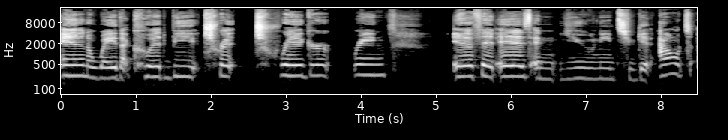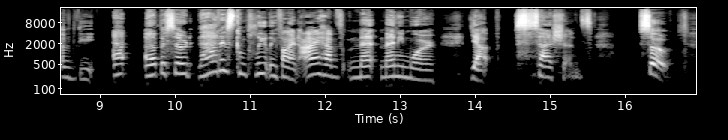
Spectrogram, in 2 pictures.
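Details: Stuttering in an adult woman who stutters, heard in her real, spontaneous conversational speech.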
